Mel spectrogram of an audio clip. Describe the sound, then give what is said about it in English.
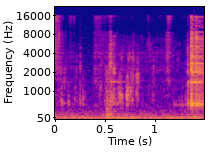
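Quiet sounds of someone getting a drink of water: a few small liquid sloshes and soft taps, ending with a brighter glassy clink. No one speaks. “Sorry, I had to get some water there.”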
